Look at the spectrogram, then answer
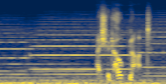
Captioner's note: deadpan, with exaggerated dignity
